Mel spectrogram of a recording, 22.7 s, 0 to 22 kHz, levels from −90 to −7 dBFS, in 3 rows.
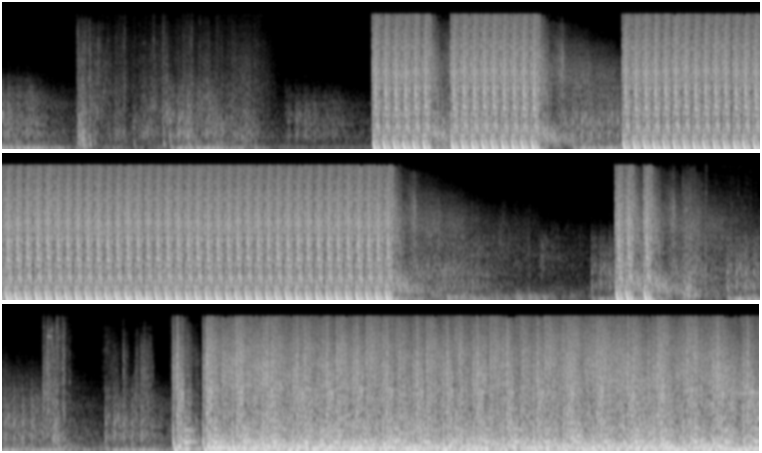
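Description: No technical faults can be heard at any point in this recording. Nothing in the audio calls for a timestamp or a repair.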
